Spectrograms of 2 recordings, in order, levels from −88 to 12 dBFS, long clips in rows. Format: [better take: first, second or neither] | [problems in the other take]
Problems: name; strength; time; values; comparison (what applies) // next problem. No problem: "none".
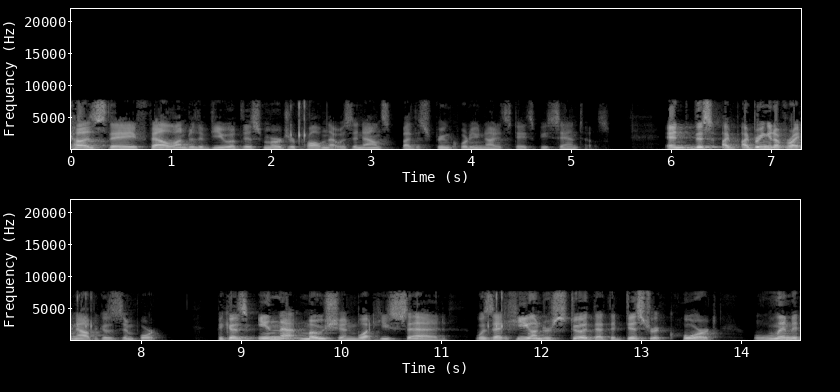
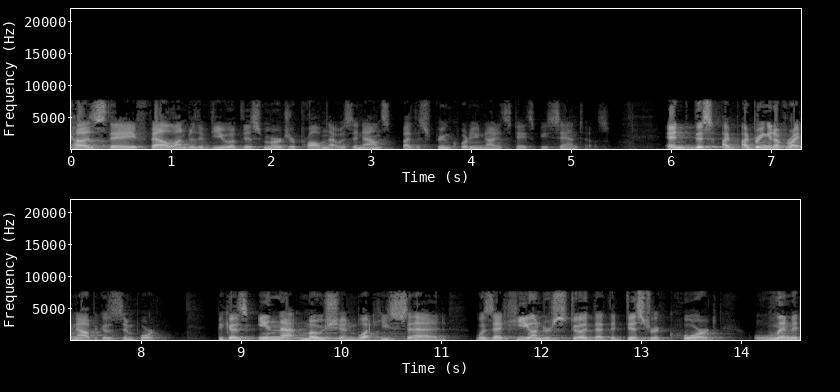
second | noise reduction (neural mask model DeepFilterNet 3)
